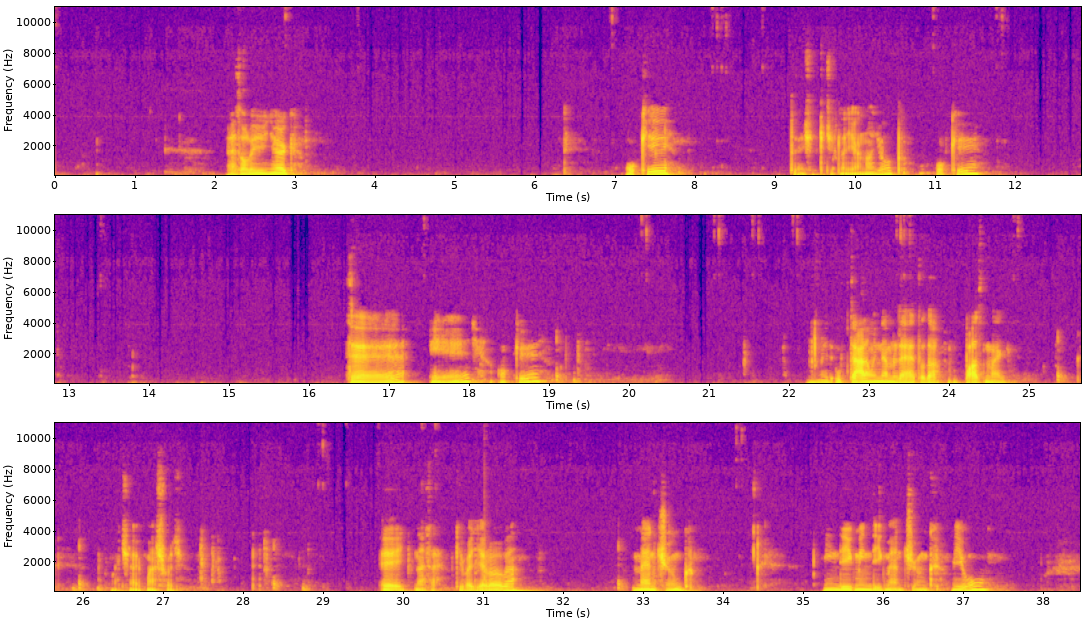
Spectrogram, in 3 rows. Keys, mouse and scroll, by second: 2.8-3.6 typing, 3.8-7.2 drag, 7.6 alt+middle click, 8.2-11.0 drag, 11.8-12.8 typing, 13.4-17.5 drag, 17.6-18.2 alt+middle click, 18.4 scroll up 1, 19.1 alt+middle click, 20.2 click, 21.6 shift+click, 22.0 click, 23.4 click, 24.8 click, 25.4-26.3 alt+middle click, 27.6 alt+F3, 28.4-29.2 alt+middle click, 28.9-29.9 click, 30.9 F3, 32.7 middle click, 33.0 ctrl+s, 34.2 click.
